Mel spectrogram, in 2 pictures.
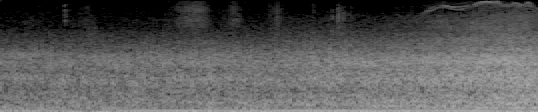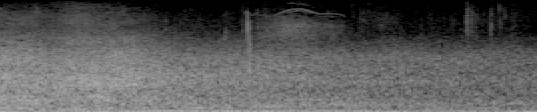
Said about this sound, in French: Les voitures semblent plus pressées.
